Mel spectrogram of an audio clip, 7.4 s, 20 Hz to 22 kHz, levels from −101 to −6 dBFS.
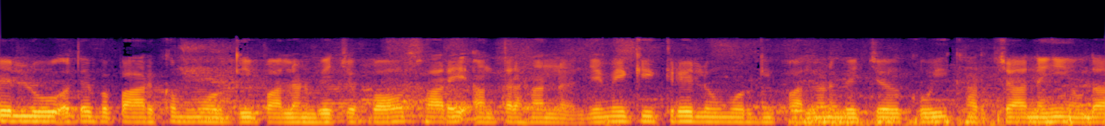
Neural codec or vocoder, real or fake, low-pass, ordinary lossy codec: none; real; 7.2 kHz; AAC, 32 kbps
